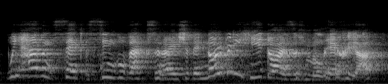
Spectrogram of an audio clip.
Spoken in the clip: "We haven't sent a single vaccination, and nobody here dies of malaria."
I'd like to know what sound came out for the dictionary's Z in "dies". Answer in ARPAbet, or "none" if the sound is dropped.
Z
